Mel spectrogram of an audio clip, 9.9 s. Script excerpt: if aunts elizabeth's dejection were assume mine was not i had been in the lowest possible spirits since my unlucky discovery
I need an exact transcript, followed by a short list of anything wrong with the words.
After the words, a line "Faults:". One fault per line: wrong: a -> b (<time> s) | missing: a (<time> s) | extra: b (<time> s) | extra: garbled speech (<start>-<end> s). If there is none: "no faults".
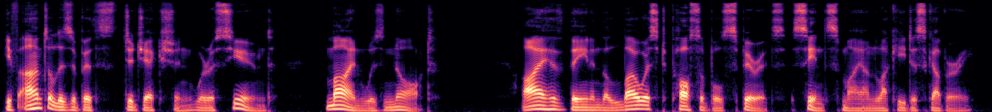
if aunt elizabeth's dejection were assumed mine was not i have been in the lowest possible spirits since my unlucky discovery
Faults:
wrong: aunts -> aunt (0.2 s)
wrong: assume -> assumed (2.1 s)
wrong: had -> have (5.4 s)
